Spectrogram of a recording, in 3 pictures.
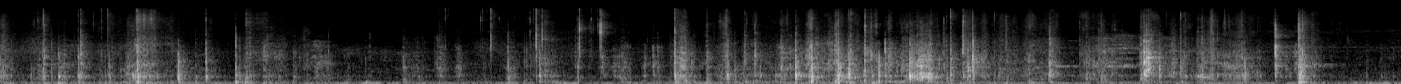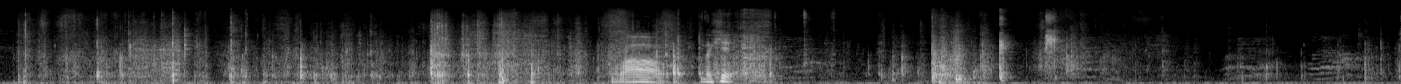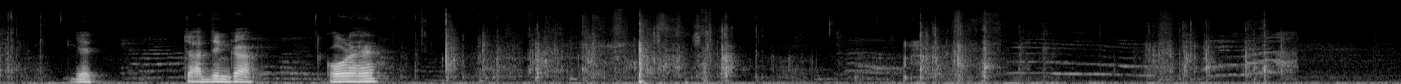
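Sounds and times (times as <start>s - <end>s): cardboard packaging being opened: 0.0s - 13.3s, 14.1s - 28.6s, 32.1s - 41.0s
plastic wrap crinkling: 0.0s - 28.6s, 31.9s - 41.0s.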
